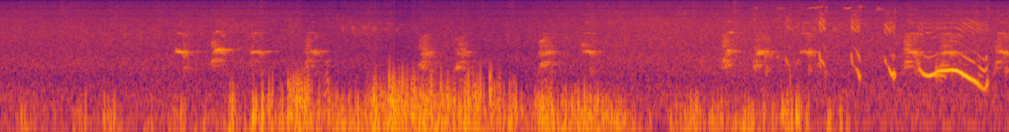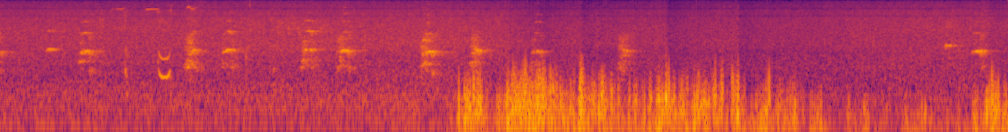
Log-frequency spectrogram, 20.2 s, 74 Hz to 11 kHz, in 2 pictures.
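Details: A Dancer x Azure litter of 5-week-old Samoyed puppies, 5 July 2014: clusters of short high yips and one drawn-out whine sliding downward, set against bursts of low rustling and bumping.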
